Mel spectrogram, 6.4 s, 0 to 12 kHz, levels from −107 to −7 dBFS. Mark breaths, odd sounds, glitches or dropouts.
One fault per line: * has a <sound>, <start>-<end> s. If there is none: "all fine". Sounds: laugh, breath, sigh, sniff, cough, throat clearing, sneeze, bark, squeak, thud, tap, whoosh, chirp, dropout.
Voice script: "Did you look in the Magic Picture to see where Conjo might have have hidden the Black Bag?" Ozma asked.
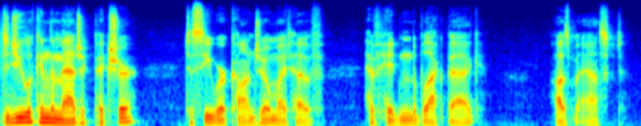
all fine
